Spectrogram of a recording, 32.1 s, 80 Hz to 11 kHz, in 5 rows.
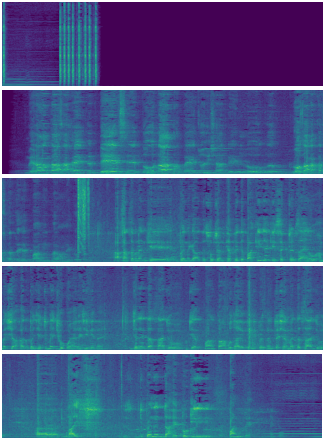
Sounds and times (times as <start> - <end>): Speech: 6.9 - 14.4, 15.1 - 31.4.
